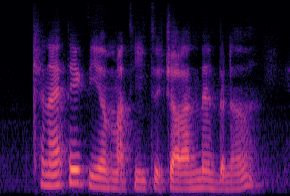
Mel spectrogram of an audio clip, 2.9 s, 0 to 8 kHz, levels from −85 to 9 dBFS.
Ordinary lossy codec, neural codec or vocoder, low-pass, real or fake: none; codec, 16 kHz, 0.7 kbps, FocalCodec; none; fake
